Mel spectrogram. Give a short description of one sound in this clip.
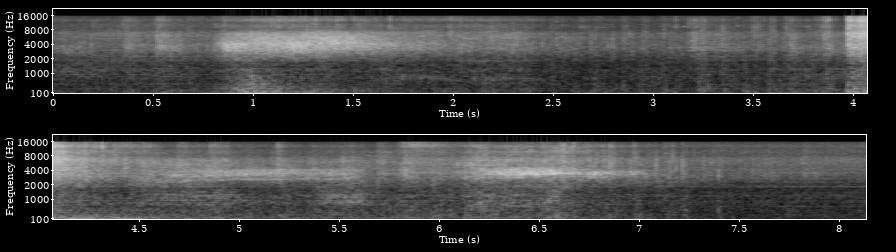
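Fiery explosions burst and crackle.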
